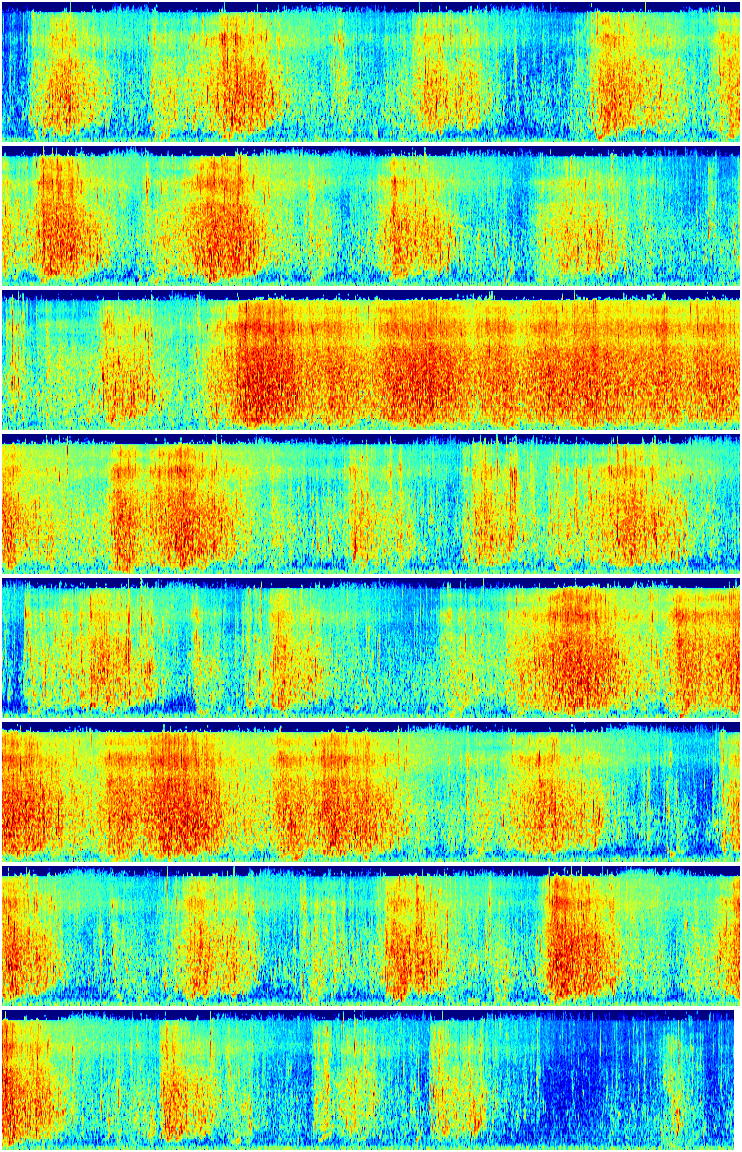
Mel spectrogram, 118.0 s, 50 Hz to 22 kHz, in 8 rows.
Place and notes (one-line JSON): {"title": "Degerhamnsvägen, Degerhamn, Sverige - Small waves stoney beach", "date": "2020-09-10 14:18:00", "description": "Small waves stoney beach. Recorded with zoom H6 and Rode ntg 3. Øivind Weingaarde.", "latitude": "56.36", "longitude": "16.41", "timezone": "Europe/Stockholm"}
